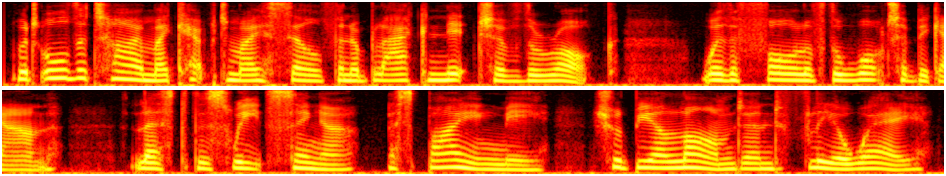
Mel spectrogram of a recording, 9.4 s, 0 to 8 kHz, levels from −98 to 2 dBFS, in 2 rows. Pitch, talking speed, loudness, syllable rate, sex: 205 Hz, 210 wpm, -17 LUFS, 5.3 syllables/s, female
